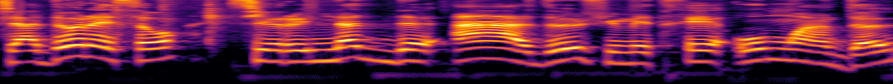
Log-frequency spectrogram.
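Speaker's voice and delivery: high, slow, mock bad Québécois accent. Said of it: "quand quelqu'un imite, euh, l'accent québécois".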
